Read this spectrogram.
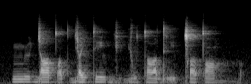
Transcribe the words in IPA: m ʉ˦ ɟ a˦ tˤ y˨ tˤ ɟ ʉ˦ lʲ t i˦ lʲ ɡ i̤˨ ɟ u˦ t ɑ˦ d i˨ lʲ ǀ y˦ tˤ ʕ ɑ̤˦˨

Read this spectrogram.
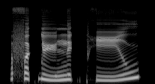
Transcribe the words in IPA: f ɐ˥ k̚ l yː˨˧ n̪ ɪ˥ k̚ pʰ iː˨˥ w

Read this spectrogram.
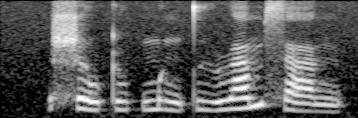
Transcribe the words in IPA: ʂ ə˨˩ w ʈ u˨˩ t̚ m ə˨˩ ŋ t̪ ɨ˨˩ ɹ a˧˥ m s a˨˩ ŋ

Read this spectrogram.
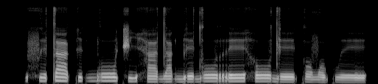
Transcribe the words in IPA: f ɪ˨ t a˦˨ k ɪ˦ ɡ͡b oː˦ t͡ʃ i˨ h a˨ d a˨ ɡ͡b e˨ d oː˦ r eː˦ h oː˦ d eː˨ k ɔ˨ v ɔ˨ kʷ eː˨

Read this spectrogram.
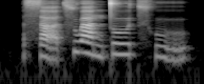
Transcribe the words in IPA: s ä̰˨˩ t͡s w a˥˨ n t̪ o˦ ʊ̯ t͡sʰ ṵ˨˩

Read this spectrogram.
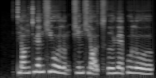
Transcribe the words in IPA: t̪ j ɑ˨˦ ŋ t̪ ɥ ɛ˦ n ɕ j o˥˨ ʊ̯ l ʊ̰˨˩ ŋ t͡ɕ i˨˦ n ɕ j ɑ̰˨˩ ʊ̯ t͡sʰ ɹ̩˨˦ ɥ ɛ˨˦ p u˦ l o˥˨ ʊ̯

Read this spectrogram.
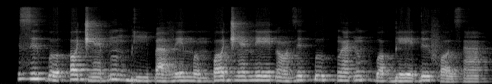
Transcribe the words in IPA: z ɨ˧ ɓ o˨ h ɔ˦ d͡ʒ ɛ̃˨ ɓ ũ˦ ɡ͡b iː˨ ɓ a˨ v e˧ m o˨ m p ɔ˧ d͡ʒ ɛ̃˧ n eː˧ ɗ ɔ̃˨ z ɨ˦ k͡p u˦˨ kʷ ã˦ ɗ ũ˧ p ɡ͡b ɔ˨ ɡ͡b eː˨ ɗ ɨ˦ f ɔ˨ l s ã˧

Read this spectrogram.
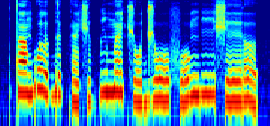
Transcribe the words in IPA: t ã˦ ɡʷ ə˦ l ə˧ ɡ ɛ˧ k ɛ̃˨ ʃ ɨ˨ k͡p i˦ m ɛ̃˦ t͡ʃ o˨ d͡ʒ oː˧ f o˨˦ ŋ iː˦ ʃ eː˧ ɾ ə˦˨

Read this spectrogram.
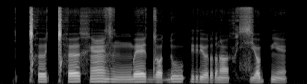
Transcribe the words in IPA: ǀʰ ə ǀʰ ɜ x æ̃ z ə̃ ŋ͡m ɛ d ɔ ɗ u ʔ rʲ ɔ r ɑ̃ x sʲ ɒ pʲ ɛ̃

